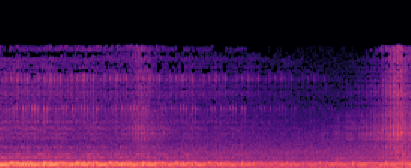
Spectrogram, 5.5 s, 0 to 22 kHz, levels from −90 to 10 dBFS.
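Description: Nothing stood out as a technical fault anywhere in the recording.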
